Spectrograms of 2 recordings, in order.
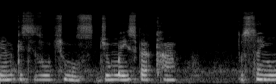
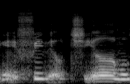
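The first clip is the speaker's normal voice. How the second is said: slow, tearful voice on the edge of weeping; 4 dB louder than usual. Recounting a dream, she repeats the words she heard, imitating a crying voice. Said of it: "ele tava com voz de choro".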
